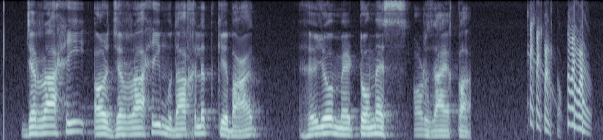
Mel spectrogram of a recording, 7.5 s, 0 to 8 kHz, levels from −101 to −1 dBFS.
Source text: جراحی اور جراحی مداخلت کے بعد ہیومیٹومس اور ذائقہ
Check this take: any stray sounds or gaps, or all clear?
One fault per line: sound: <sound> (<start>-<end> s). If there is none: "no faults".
sound: chirp (6.6-7.4 s)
